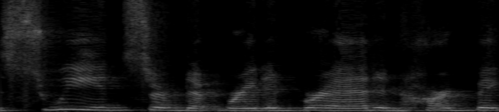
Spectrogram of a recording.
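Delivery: ordinary delivery, nothing marked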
